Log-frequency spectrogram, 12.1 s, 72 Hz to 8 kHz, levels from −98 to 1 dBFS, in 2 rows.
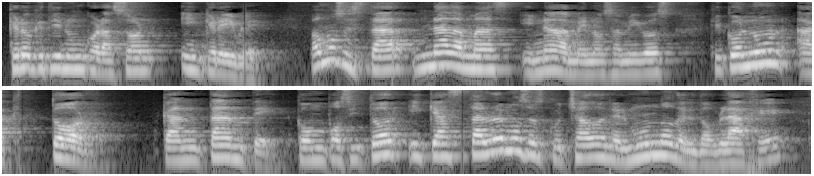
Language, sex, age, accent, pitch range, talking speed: Spanish, male, 20-39, Mexican, 160-215 Hz, 160 wpm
